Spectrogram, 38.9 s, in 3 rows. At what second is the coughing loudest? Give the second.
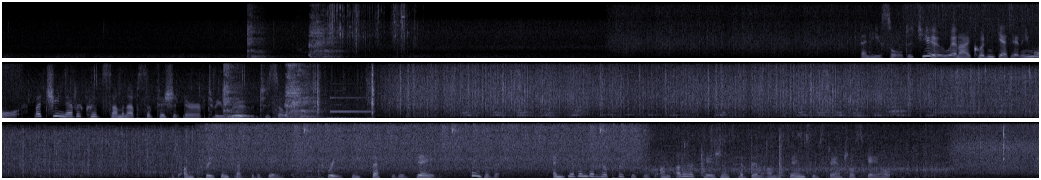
17 s.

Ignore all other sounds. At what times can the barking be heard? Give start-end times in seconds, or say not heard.
18.6-24.6.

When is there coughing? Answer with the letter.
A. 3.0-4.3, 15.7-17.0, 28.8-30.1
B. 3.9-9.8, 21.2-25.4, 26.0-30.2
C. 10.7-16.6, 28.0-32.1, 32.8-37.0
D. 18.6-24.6
A.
